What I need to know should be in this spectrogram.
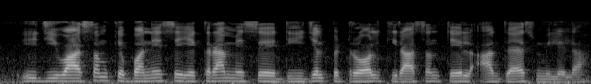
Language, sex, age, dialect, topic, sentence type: Bhojpuri, male, 18-24, Southern / Standard, agriculture, statement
